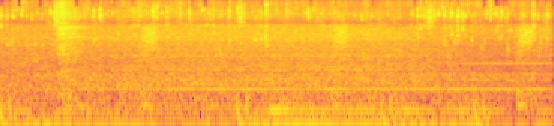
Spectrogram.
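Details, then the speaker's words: VREMI countertop ice maker just switched on after filling to the max line and priming, recorded up close; steady low hum, faint constant tone and trickling water, quiet enough for a nearby family room. Normal ice maker operation. "so for an ice maker that's pretty quiet so while your because the family room is pretty close to the kitchen we watch a lot of movies this thing doesn't make a lot of noise"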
